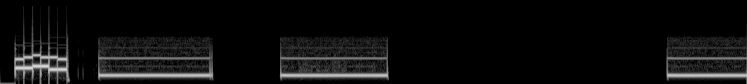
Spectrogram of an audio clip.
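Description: A mobile phone call tone: a quick run of short beeps of shifting pitch, then three long, steady two-tone signals separated by silent gaps.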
